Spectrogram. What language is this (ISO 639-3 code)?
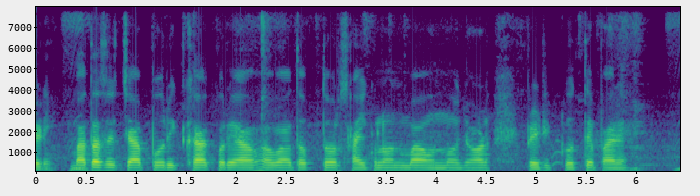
ben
